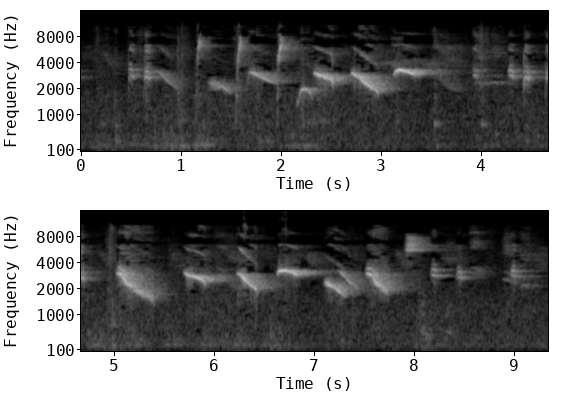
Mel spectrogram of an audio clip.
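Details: Rapid green-winged saltator song: strings of ringing whistles, some falling steeply, others rising sharply, tumbling out in quick succession and growing louder toward the end.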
